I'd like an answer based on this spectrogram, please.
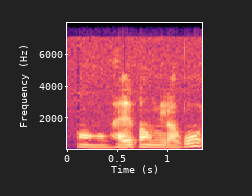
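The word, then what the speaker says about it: Walbaum: 발바움이라고 읽히는 것이 W가 발바움이라고 읽히는 것이 독일에서 만들어진 서체예요.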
